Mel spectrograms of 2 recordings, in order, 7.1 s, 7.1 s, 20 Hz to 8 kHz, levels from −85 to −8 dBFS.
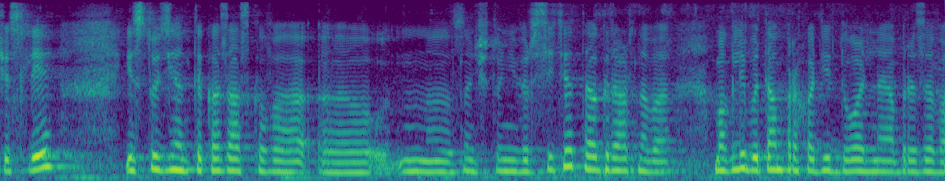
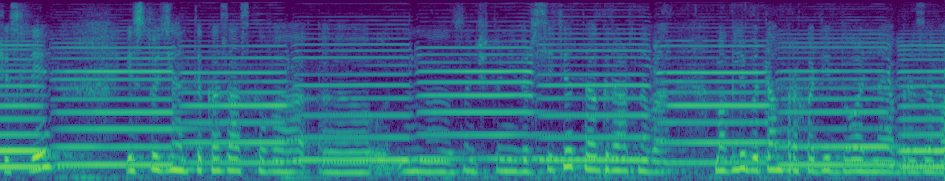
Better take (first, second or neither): first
